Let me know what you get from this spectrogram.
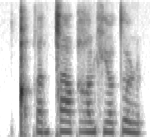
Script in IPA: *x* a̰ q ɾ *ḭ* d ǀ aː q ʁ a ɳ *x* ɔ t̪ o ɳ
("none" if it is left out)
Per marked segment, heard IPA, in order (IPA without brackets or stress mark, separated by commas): ǃ, i, xʲ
